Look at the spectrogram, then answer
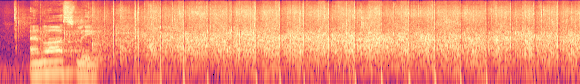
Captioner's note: audience clapping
